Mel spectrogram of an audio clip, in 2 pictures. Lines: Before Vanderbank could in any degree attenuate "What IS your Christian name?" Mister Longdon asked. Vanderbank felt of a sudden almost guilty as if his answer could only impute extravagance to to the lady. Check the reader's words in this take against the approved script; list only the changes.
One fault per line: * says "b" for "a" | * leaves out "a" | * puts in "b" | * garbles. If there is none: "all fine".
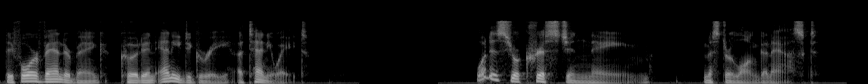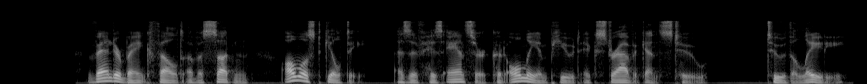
all fine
